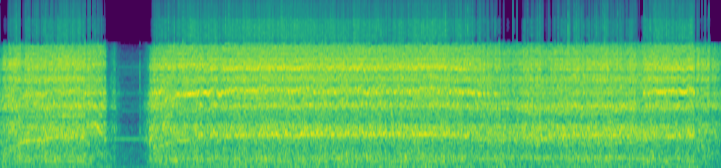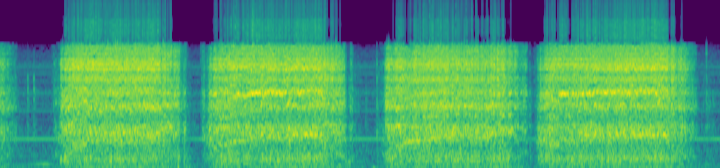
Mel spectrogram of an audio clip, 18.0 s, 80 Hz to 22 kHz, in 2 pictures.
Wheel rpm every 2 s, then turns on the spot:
110, 170, 210, 210, 120, 130, 120, 140, 150.
0-2 8-10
